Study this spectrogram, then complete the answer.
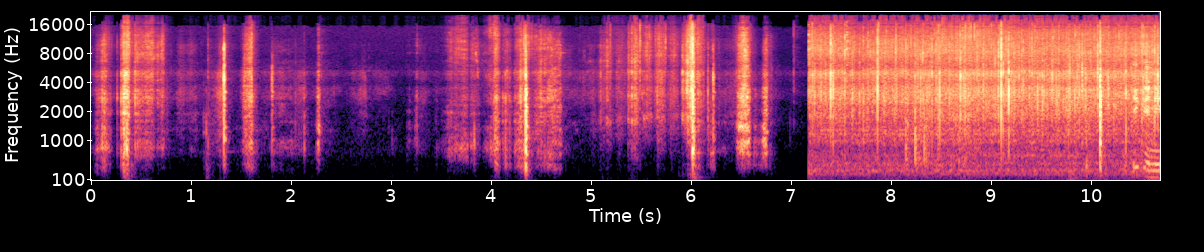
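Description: Food frying in a small pan inside a minivan in Utah: a few sparse clicks and clatters at first, then a dense, steady sizzle that starts abruptly and keeps going close up.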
